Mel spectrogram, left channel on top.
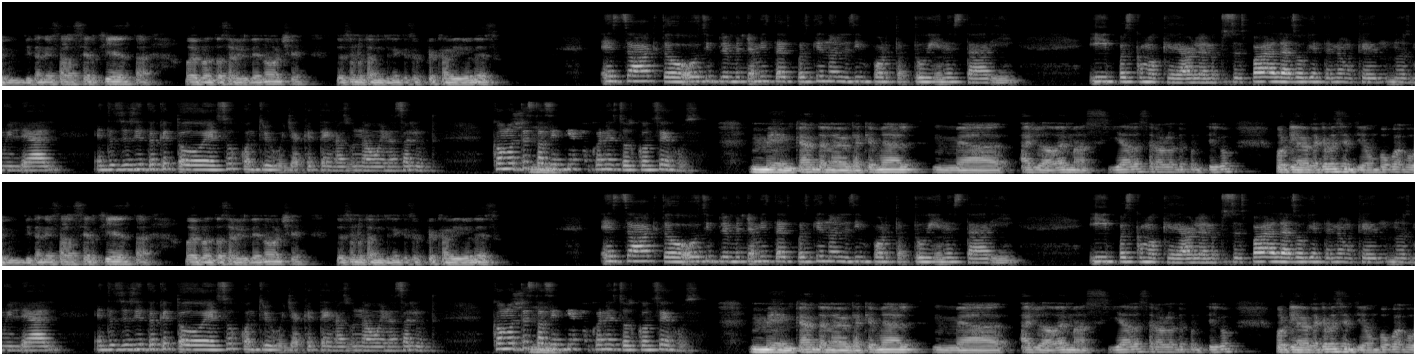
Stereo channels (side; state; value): both; identical; correlation 1.00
